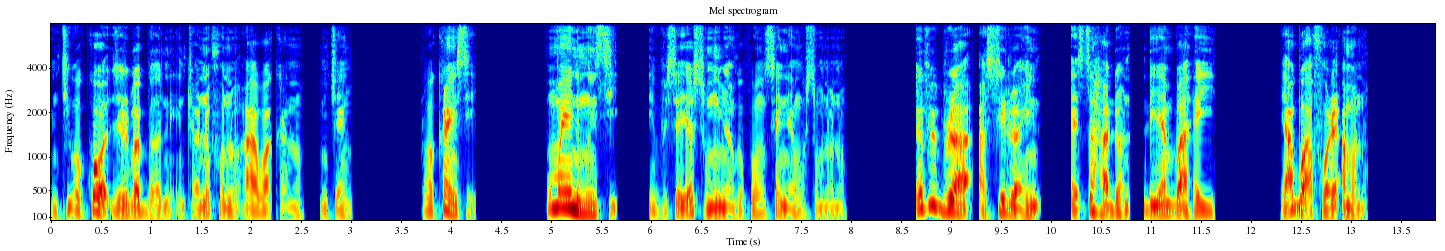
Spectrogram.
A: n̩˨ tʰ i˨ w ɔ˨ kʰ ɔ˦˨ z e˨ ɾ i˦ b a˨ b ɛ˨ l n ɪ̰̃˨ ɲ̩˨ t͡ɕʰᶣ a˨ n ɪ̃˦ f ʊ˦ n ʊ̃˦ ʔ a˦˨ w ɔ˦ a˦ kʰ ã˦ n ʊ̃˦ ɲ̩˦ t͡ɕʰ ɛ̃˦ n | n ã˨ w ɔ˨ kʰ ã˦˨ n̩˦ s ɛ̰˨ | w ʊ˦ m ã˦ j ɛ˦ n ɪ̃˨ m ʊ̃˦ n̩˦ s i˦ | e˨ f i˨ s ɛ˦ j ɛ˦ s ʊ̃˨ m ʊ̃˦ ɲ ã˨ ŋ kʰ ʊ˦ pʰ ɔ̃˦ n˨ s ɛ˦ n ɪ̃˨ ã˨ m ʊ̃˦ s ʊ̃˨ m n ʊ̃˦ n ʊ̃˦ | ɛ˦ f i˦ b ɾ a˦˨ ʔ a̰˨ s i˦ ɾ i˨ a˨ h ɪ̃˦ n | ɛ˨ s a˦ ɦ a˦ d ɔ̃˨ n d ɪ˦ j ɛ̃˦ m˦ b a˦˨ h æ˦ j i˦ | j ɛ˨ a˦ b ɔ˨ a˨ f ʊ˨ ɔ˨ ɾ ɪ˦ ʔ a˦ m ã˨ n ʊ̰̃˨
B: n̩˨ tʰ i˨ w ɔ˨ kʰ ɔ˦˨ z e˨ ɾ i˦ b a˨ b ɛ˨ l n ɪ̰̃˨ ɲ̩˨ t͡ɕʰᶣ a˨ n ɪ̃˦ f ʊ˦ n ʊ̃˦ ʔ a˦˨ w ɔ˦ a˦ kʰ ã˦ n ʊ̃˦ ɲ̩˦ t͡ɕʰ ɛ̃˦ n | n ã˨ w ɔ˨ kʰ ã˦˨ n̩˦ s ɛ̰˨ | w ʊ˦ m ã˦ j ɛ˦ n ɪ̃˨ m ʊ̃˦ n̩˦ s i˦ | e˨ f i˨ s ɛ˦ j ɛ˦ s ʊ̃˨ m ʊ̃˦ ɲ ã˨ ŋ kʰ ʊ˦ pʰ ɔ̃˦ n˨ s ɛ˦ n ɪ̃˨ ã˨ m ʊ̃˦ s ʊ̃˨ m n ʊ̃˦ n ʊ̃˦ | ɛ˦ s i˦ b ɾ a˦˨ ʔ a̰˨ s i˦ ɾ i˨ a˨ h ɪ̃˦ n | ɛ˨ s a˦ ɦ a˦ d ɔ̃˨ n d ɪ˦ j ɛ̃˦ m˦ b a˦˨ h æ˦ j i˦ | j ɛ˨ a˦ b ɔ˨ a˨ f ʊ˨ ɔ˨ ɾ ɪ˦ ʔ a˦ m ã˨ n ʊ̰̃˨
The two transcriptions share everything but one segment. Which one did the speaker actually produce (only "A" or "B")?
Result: A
